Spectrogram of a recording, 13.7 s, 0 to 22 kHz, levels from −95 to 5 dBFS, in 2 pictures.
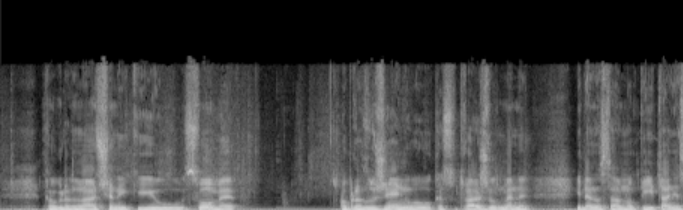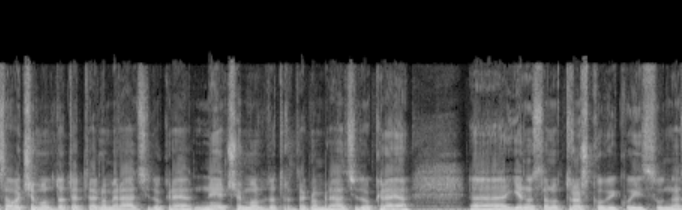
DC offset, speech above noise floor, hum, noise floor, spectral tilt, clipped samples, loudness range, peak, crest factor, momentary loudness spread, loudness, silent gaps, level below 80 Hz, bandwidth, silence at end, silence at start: under 0.1%; 23 dB; none; -38 dBFS; -5.5 dB/octave; under 0.1%; 1 LU; -6 dBFS; 10 dB; 6 LU; -17 LUFS; none; -22 dBFS; 16 kHz; 0 s; 0 s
